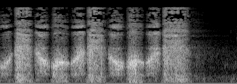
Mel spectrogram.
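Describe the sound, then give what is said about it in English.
Loud, rapid, heavy panting: about seven quick, labored breaths in a steady rhythm, then a sudden stop. A person demonstrates the strained breathing of childbirth, with no speech. “That's not how they taught me to breathe, but it's how I breathed when Emma was born.”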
